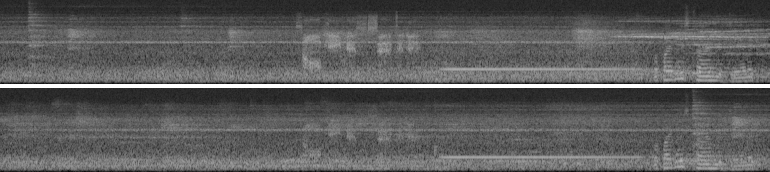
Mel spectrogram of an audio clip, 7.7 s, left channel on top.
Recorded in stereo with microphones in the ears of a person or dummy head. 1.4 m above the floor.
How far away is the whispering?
About 0.5 m.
